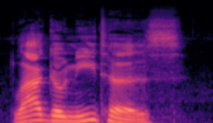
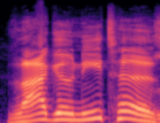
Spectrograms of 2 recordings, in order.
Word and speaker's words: Lagunitas: Lagunitas. – It is alcohol by volume. By the way, yeah, Lagunitas.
